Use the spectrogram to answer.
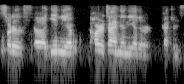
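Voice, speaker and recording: A man talks with an American accent. His intonation is lively. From Southern California. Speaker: former cricketer. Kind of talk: interview.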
